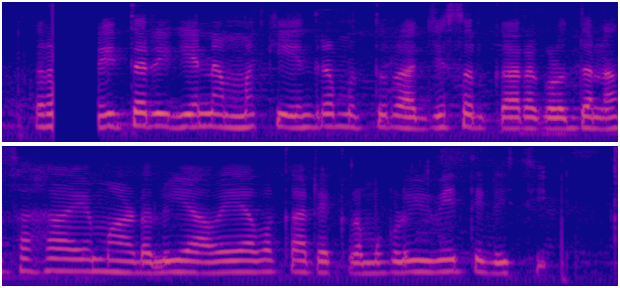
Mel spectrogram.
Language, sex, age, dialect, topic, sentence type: Kannada, female, 18-24, Mysore Kannada, agriculture, question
